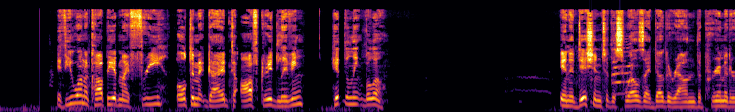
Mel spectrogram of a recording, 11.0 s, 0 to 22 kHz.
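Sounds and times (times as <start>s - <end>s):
faint chicken call: 7.5s - 8.4s.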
